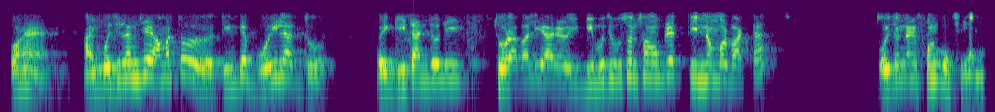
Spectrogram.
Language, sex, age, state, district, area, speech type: Bengali, male, 60+, West Bengal, Nadia, rural, conversation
